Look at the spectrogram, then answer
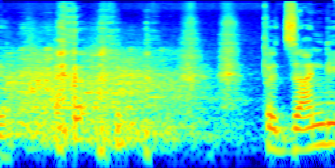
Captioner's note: and audience laughs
